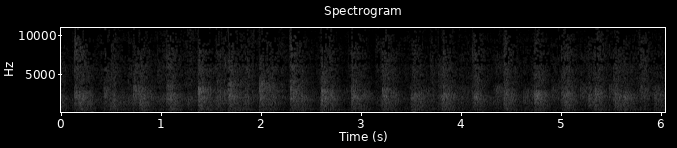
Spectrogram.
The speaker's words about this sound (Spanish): Dale un aplauso al Señor, hermano.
